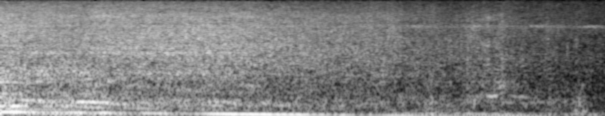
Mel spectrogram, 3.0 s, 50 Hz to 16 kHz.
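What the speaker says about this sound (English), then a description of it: "Always courtesy rev." Honda Civic Si EM1 engine revving close by, a steady low-pitched drone that swells around the middle and eases off toward the end, heard alone.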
